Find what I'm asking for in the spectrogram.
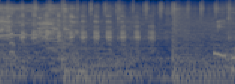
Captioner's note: laughter; scream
